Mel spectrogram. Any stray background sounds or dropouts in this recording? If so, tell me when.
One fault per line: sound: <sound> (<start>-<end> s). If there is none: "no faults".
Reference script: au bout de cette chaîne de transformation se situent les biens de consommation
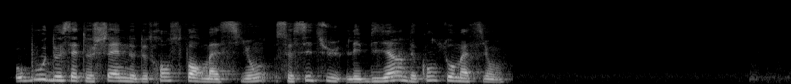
no faults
